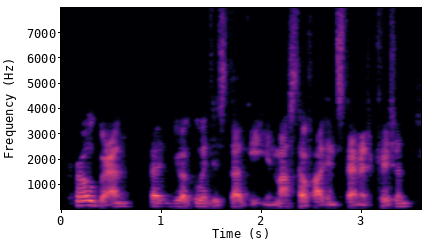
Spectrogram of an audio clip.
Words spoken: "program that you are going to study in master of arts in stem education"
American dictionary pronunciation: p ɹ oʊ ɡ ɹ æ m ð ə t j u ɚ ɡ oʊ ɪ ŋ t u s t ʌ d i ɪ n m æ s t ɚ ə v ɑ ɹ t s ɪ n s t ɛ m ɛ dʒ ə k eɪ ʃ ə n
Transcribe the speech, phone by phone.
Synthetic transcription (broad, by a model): p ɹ oʊ ɡ ɹ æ m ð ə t j u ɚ ɡ oʊ ɪ ŋ t u s t ʌ d i ɪ n m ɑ s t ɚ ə f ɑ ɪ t ɪ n s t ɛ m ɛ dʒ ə k eɪ ʃ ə n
